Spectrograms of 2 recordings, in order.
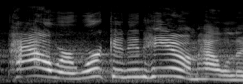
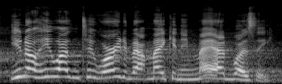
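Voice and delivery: ordinary talk

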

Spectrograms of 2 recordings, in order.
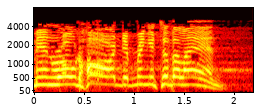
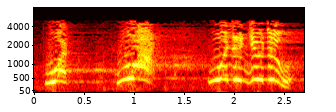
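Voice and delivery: high, rising outraged what; indignant Moses; 9 semitones higher than usual. Retold or imitated. Moses confronting his brother over the golden calf, outraged. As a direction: demand it high and shocked.

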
